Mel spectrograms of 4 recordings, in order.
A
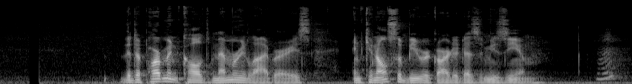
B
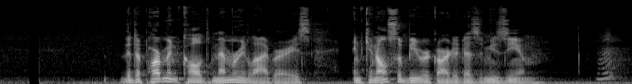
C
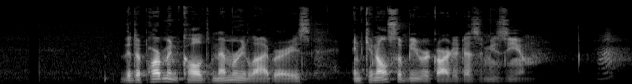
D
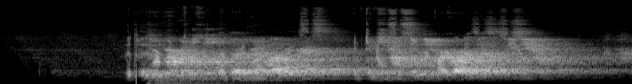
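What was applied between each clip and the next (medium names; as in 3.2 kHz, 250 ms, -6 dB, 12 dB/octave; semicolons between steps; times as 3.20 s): peaking EQ 390 Hz -10 dB 0.83 oct; trim +1 dB
high-pass sweep 450 Hz -> 1.3 kHz, 3.80–5.61 s
LFO high-pass saw down 2.2 Hz 370–3800 Hz; algorithmic reverb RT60 2.9 s, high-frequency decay 0.3×, pre-delay 95 ms, DRR -9 dB; trim -7 dB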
